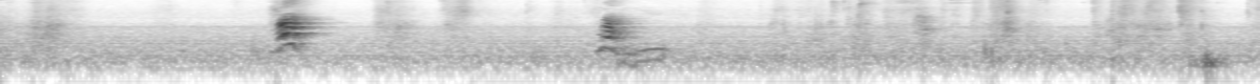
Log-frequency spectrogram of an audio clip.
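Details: A ten-month-old Miniature Schnauzer or two-month-old Standard Schnauzer gives two sharp, bright barks about two seconds apart while the pair play.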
